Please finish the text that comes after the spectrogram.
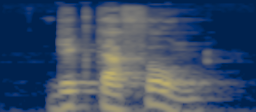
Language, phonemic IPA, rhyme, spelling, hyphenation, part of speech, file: Dutch, /dɪkˈtaːt/, -aːt, dictaat, dic‧taat, noun, Nl-dictaat.ogg
- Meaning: 1. diktat, order 2. dictated text 3. prepared text intended to be read aloud at a meeting or presentation (e.g. in class)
